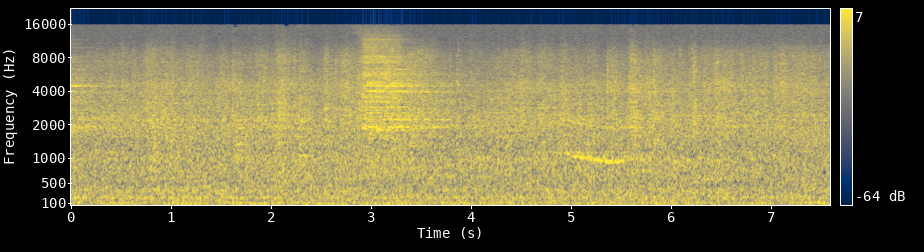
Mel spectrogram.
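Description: Loaded coal hopper cars of a freight train rolling past, a steady rumble of wheels on rail, with a short high wheel squeal about three seconds in.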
